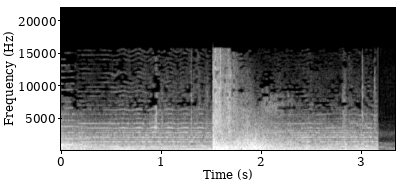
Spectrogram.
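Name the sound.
gunshot in a film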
